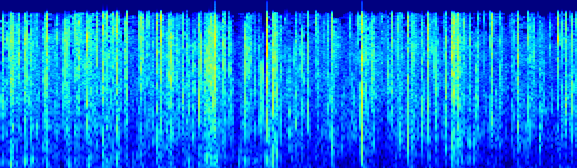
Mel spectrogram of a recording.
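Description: A medium, sealed Funny-frisch crisp bag made of plastic foil and full of crisps is held in the hands and crinkled and squeezed with the fingers in front of the mic. Dense, bright crackling comes in rapid sharp bursts with little low end, and the crisps inside add a brittle rustle throughout.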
